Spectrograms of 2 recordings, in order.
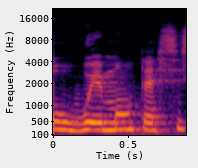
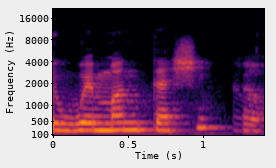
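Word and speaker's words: Wemotaci: Opitiwan, Wemontassi, c'est pas Wemontassi, c'est Wemontashi. Il n'y a pas de H.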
